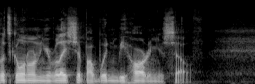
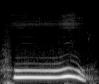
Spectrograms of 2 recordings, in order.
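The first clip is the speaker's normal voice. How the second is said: high, loud whoop of excitement; excited whoop; 11 dB louder than usual. Real, not acted. Host whoops at a caller from Colombia, shrieking loud. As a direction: let out a big shrieking woo.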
